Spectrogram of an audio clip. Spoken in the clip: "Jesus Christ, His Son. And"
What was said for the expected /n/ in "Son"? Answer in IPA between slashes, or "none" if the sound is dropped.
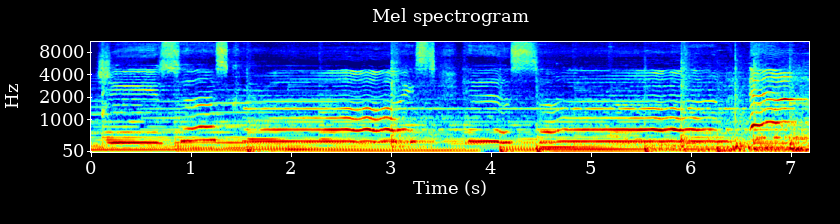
none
